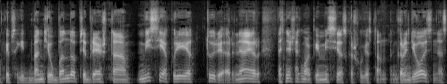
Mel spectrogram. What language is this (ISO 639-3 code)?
lit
